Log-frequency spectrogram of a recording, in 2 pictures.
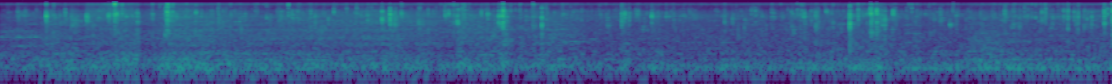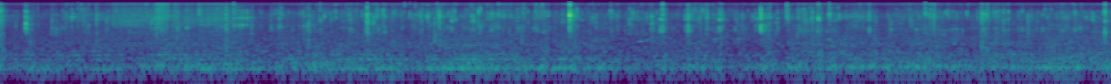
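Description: Several cats chewing scraps of raw meat: faint, scattered wet clicks and smacks of jaws and teeth, with one sharper click about three-quarters of the way through.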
